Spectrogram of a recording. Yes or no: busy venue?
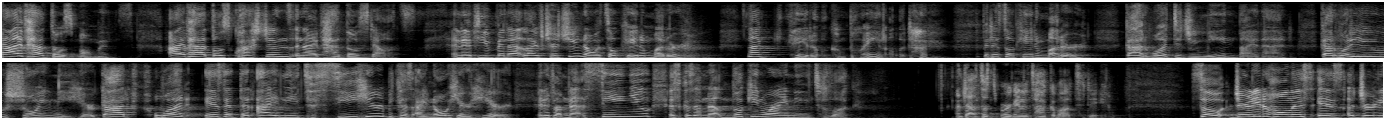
no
